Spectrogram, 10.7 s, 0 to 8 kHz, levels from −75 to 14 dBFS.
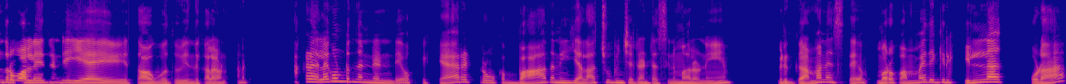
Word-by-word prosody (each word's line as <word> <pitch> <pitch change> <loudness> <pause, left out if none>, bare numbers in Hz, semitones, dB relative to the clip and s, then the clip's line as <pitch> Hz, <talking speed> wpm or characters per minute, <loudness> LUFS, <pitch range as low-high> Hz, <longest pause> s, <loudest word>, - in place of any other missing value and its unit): అందరూ 215 +1 +2
వాళ్ళు 190 -1 +7
ఏంటంటె? 185 0 -4 0.2
ఏయ్! 170 -2 +5 0.3
తాగుబోతు 130 0 +1
ఎందుకు 125 +1 -6
అలా 125 - +2 0.2
అంటే, 190 0 -11 0.5
అక్కడ 270 -1 -2
ఎలాగుంటుందంటే 250 -6 0
అండి, 150 0 -4
ఒక 175 -4 -18 0.2
క్యారెక్టర్ 220 +5 0
ఒక 160 - -10 0.2
బాధని 195 -1 +2 0.2
ఎలా 160 +5 0
చూపించాడంటే, 155 - -2
ఆ - - -6
సినిమాలోని. 115 -2 -2 0.6
మీరు 150 - 0
గమనిస్తే 200 - 0 0.3
మరొక 165 0 +2
అమ్మాయి 205 +8 -2
దగ్గరికెళ్ళినా 195 +3 +2 0.4
కూడా 145 -2 +4
180 Hz, 140 wpm, -25 LUFS, 140-210 Hz, 0.6 s, వాళ్ళు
